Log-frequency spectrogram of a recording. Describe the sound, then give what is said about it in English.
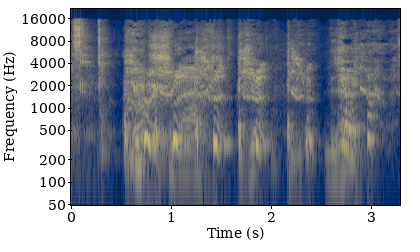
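A man coughs hard and repeatedly, in several loud, raspy fits, with brief gasps between the harsh bursts. “This man is coughing up a lung.”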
